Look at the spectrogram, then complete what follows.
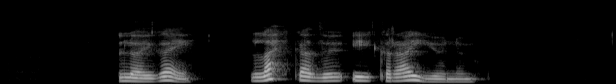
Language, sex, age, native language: Icelandic, female, 40-49, Icelandic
